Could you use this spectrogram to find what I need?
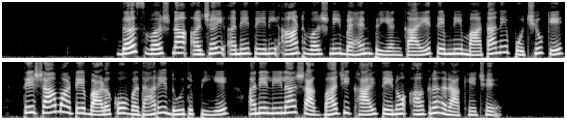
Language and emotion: Gujarati, neutral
